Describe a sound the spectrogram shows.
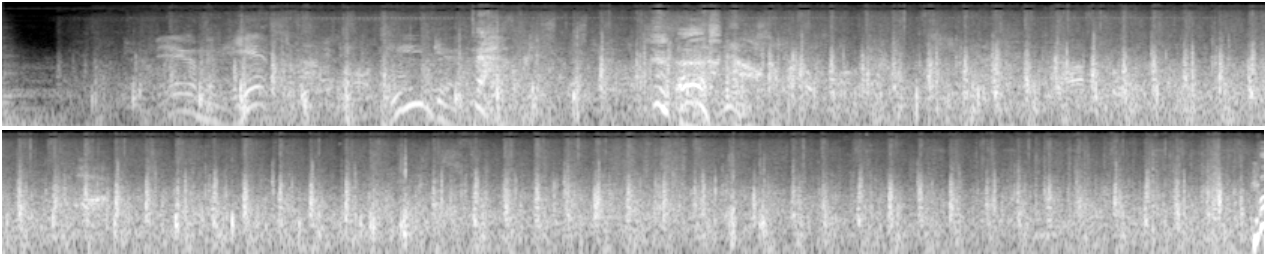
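Quick footsteps run over stone paving.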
